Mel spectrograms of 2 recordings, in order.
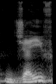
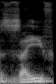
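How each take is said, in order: First: The word begins with a j sound. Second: The word begins with a z sound. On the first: The speaker calls it wrong. "नहीं है" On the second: The speaker calls it right. "है"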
